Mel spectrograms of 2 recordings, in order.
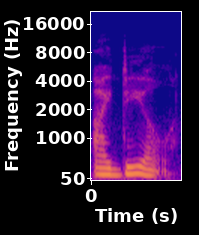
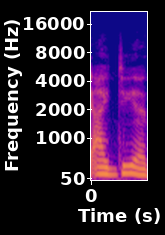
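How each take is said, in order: First: The word ends with an added L sound. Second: The word ends without an added L sound.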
